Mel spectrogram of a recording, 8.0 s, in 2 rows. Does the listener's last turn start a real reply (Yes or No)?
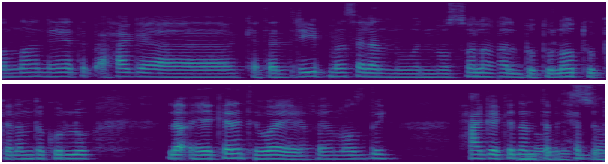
No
